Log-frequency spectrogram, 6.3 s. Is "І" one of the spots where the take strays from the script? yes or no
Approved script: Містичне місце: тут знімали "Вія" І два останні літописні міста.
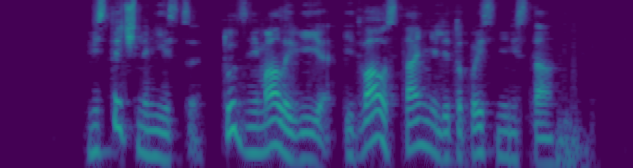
no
